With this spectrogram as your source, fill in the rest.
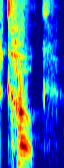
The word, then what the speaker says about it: Koch: That's Coke. And that's spelled K-O-C-H, not, C-O-K-E.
